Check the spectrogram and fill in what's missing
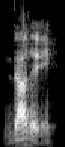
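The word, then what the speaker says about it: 誰: 那日文的谁也是这样写，那它念作 “dare”。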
